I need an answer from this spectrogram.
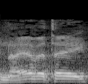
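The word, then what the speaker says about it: naïveté: My naivety. How does that, how do you pronounce that word? – Naivete.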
